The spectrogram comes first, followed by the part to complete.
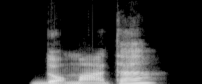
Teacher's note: You can tend to separate the N and the T from each other and have an NT pronunciation or you can really have a full D where the two letters are not separate but they produce a new sound together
